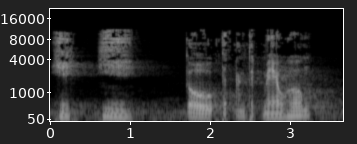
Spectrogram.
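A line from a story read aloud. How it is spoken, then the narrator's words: Eerie giggling child. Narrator (Vietnamese): đôi môi khẽ nở một nụ cười quỷ dị nói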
